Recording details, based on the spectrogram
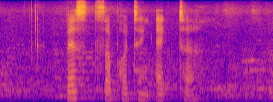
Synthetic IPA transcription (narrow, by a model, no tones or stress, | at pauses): b̥ɛstsapʰɔtʰĩŋɛk̚tʰa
